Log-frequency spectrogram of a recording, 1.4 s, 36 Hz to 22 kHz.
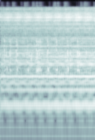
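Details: Breville espresso machine pulling a shot, gauge about 10 bar (about 145 psi): constant buzzing pump hum at unchanging pitch, no sputtering or straining; pump extracting normally.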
